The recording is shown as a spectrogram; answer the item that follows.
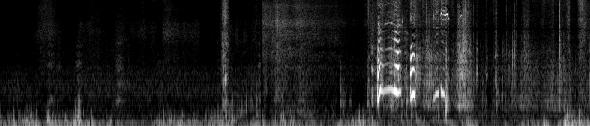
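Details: Basil, a two-year-old male Cairn Terrier, excited while playing with a rattly horse toy, lets out a quick cluster of high, sharp yelps and whiny barks. Soft thumps and rustling from the toy play surround the calls.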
